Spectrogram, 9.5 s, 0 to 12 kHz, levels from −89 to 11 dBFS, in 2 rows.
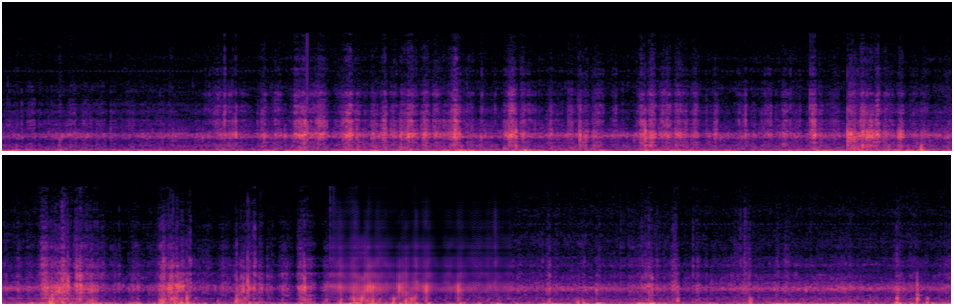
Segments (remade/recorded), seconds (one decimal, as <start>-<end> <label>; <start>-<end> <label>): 0.0-6.4 recorded; 6.4-7.3 remade; 7.3-9.5 recorded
